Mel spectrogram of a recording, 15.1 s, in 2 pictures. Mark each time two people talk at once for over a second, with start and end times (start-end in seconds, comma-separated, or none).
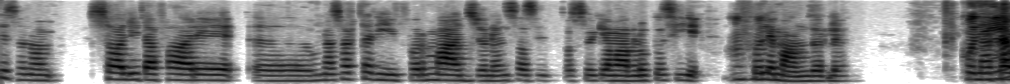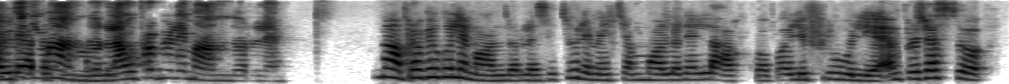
7.2-8.6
